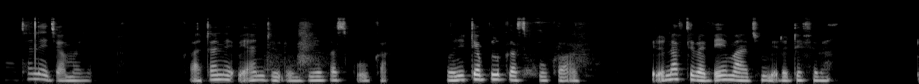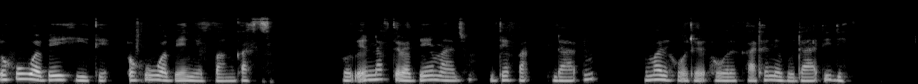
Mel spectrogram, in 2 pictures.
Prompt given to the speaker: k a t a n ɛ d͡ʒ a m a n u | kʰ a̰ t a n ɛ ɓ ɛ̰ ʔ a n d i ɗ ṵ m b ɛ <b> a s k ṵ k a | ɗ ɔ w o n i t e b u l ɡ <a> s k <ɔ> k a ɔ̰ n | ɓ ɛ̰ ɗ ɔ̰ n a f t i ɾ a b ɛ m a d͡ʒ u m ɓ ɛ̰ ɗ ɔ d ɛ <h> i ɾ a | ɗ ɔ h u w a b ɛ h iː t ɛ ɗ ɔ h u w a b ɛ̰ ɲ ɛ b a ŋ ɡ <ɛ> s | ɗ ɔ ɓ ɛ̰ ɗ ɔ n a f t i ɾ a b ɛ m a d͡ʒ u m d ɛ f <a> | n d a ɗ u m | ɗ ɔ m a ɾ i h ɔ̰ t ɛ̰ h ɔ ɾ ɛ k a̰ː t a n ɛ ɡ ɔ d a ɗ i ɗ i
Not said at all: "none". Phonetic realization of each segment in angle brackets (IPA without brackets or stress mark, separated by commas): ɡ, a, u, f, a, a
